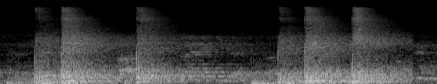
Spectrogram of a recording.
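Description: Boxing gloves punching heavy bags and pads, several irregular thuds.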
